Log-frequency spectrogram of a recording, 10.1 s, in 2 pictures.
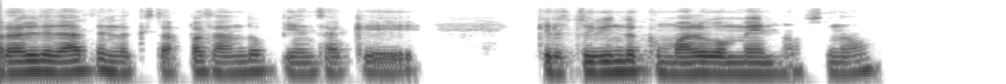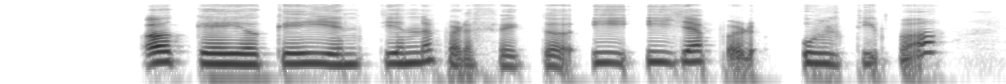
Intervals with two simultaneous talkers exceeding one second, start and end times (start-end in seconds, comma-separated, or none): none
